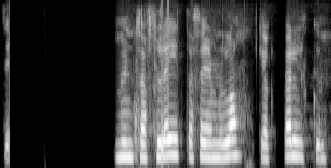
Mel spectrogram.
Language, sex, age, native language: Icelandic, male, 13, Icelandic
